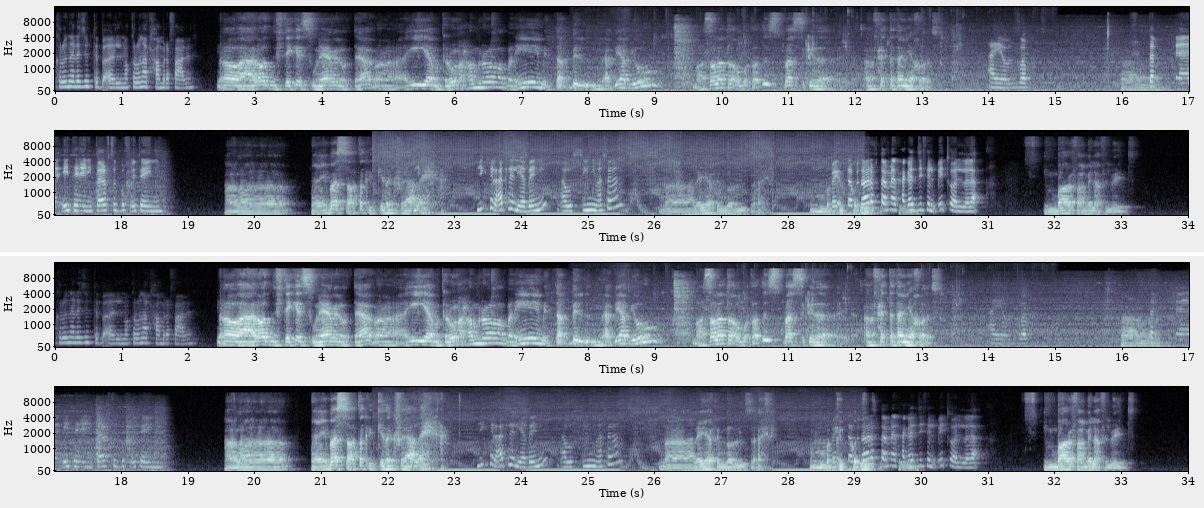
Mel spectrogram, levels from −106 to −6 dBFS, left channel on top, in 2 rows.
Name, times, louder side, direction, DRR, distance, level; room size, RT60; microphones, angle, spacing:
voice 1, 0.0-2.1 14.0-14.6 16.1-18.6 22.4-22.5 23.3-25.6 28.6-30.9, left 7 dB, 65° left, 0.4 m, -31 dB
voice 2, 2.4-9.1 9.6-13.3 16.0-16.6 19.6-20.6 20.9-22.9 26.1-27.8 28.3-29.3 29.7-29.9 31.8-33.1, right 5 dB, 40° right, 0.4 m, -25 dB
sound 1, 7.3-18.7, right 2 dB, 75° right, 2.1 m, -43 dB
sound 2, 7.7-15.0, equal, 15° right, 2.6 m, -46 dB
sound 3, 21.8-29.2, left 2 dB, 35° left, 1.1 m, -38 dB
11.5 x 4.3 x 2.3 m
head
